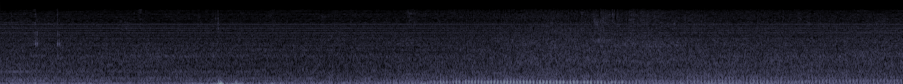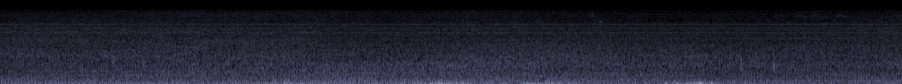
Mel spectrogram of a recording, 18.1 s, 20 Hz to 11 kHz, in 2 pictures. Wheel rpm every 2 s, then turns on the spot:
0, 0, 0, 0, 0, 0, 0, 0, 0.
none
